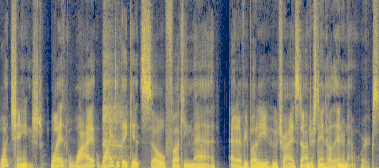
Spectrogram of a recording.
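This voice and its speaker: On a very clean recording with a silent background, a man with a medium pitch talks at a moderate pace with hardly any pauses and very even loudness. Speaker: podcast host. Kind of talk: podcast interview. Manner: monotone.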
